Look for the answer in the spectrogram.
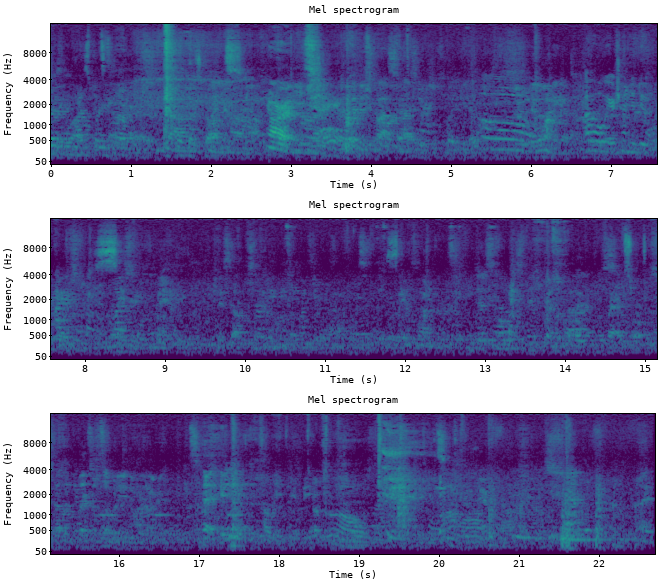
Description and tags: Lecture Room Tone
Sound of many people chatting in a lecture room before class starts
ambience, college, lecture, room, tone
